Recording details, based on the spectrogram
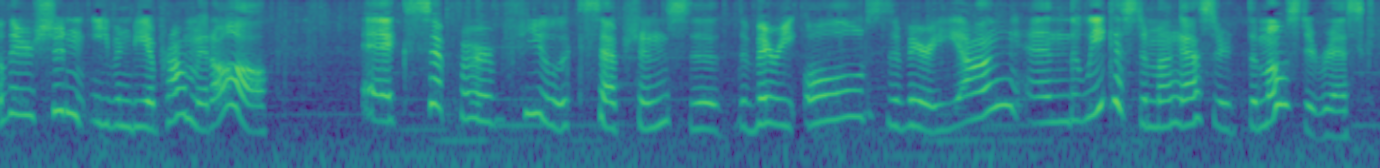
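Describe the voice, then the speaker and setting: A woman's voice: fairly bright tone, low-quality recording. A woman voicing a nervous, geeky female monster scientist in a comic dub, stammering as she explains earnestly. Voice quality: stammering, high-pitched. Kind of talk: animated comic dub acting. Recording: music behind the voice.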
